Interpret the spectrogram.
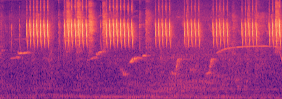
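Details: Cigun singing as tutoring material for songbirds: repeated short bursts of very high, rapid, metallic ticking, with faint softer whistled slurs from another bird in the background.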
